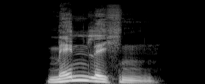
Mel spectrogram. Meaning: inflection of männlich: 1. strong genitive masculine/neuter singular 2. weak/mixed genitive/dative all-gender singular 3. strong/weak/mixed accusative masculine singular 4. strong dative plural
- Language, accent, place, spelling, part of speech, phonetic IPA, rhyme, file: German, Germany, Berlin, männlichen, adjective, [ˈmɛnlɪçn̩], -ɛnlɪçn̩, De-männlichen.ogg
